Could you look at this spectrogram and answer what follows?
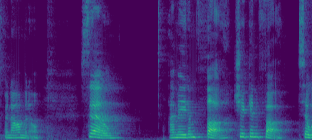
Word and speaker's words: pho: And I hope I'm pronouncing it correctly, because I looked it up 8 times and then you guys told me that it's pho.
